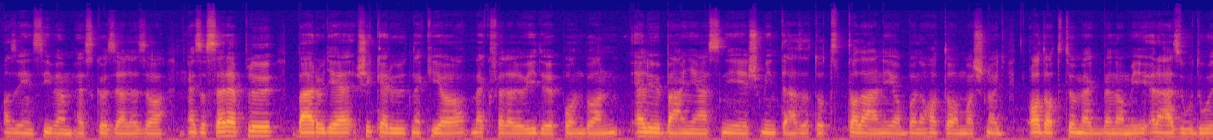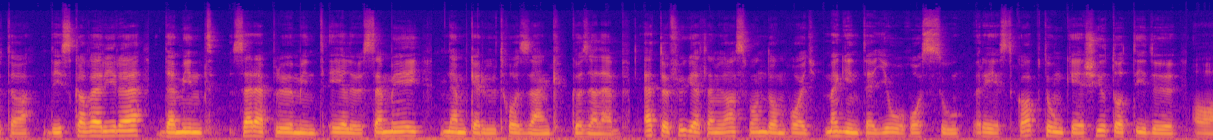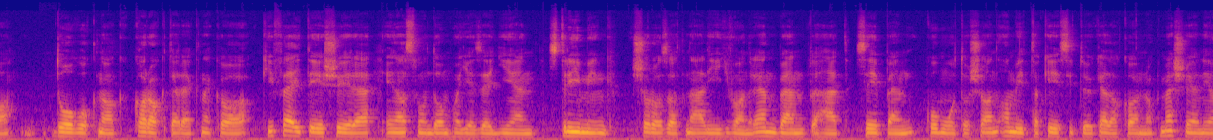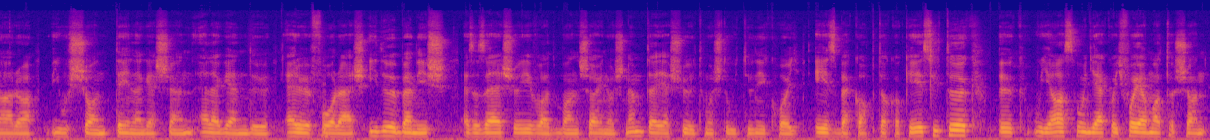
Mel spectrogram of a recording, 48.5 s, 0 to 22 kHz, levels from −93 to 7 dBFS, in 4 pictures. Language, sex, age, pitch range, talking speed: Hungarian, male, 20-39, 105-115 Hz, 130 wpm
